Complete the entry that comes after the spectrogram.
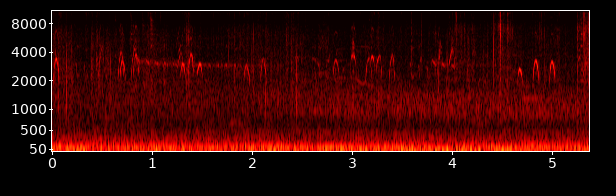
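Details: Feeding ducklings eating grass with their tiny beaks utter scattered high, thin peeps in small bursts, some closely paired, against a steady low-frequency hum.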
